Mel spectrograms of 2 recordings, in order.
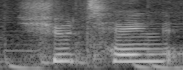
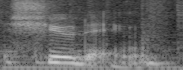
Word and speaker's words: shooting: The T in shooting is pronounced as a flat T or a D sound because it's followed and surrounded by vowels. Shooting, shooting.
